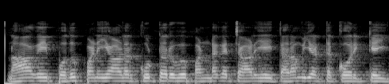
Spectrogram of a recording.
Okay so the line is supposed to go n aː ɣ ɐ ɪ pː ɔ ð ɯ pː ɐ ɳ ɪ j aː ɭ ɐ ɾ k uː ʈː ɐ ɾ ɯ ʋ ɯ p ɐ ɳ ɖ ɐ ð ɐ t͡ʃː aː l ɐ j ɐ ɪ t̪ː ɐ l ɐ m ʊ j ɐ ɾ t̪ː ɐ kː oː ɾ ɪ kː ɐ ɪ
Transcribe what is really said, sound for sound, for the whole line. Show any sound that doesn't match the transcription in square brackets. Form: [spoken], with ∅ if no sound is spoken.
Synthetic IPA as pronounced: n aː ɣ ɐ ɪ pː ɔ ð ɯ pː ɐ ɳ ɪ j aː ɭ ɐ ɾ k uː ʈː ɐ ɾ ɯ ʋ ɯ p ɐ ɳ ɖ ɐ [ɣ] ɐ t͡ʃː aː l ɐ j ɐ ɪ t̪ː ɐ [ɾ] ɐ m ʊ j ɐ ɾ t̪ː ɐ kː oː ɾ ɪ kː ɐ ɪ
